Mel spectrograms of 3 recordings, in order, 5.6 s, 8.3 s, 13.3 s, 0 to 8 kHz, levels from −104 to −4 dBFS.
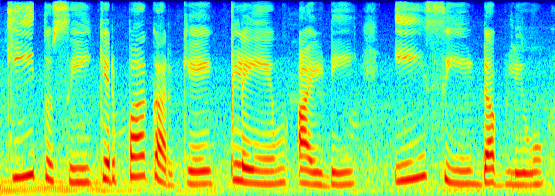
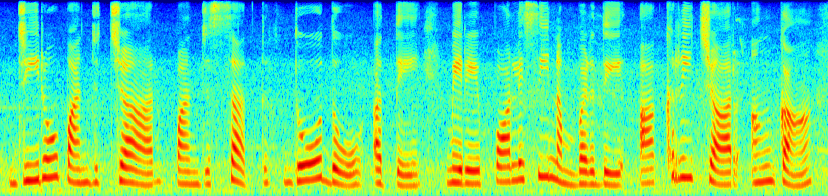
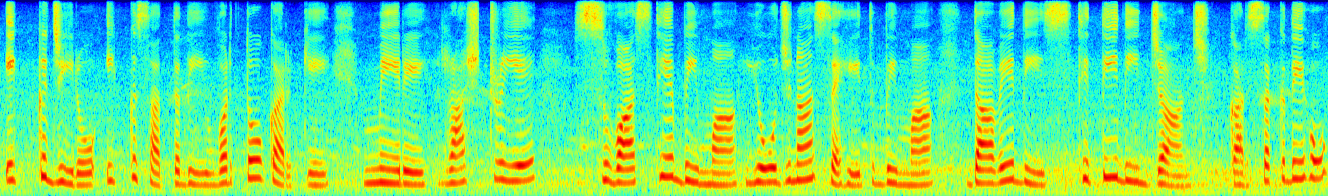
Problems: constant background noise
